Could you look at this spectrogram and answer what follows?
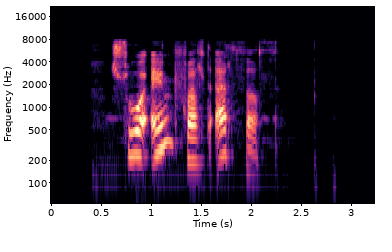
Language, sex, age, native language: Icelandic, female, 30-39, Icelandic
